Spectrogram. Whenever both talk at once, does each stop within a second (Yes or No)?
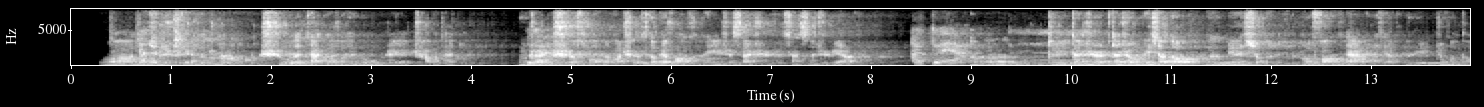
No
